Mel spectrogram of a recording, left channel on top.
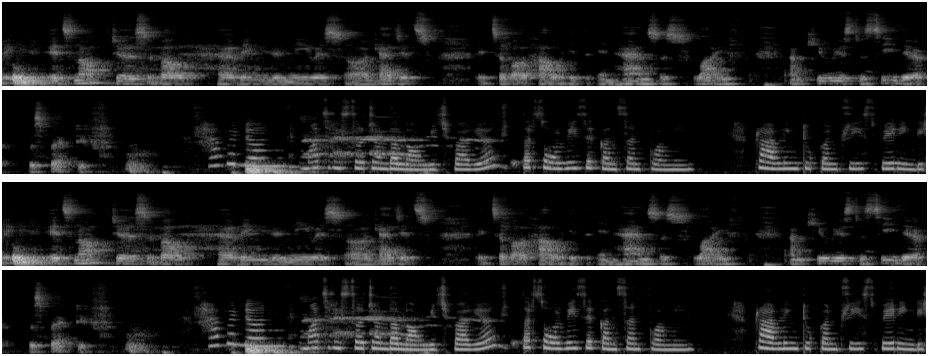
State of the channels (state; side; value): normal; both; correlation 0.72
